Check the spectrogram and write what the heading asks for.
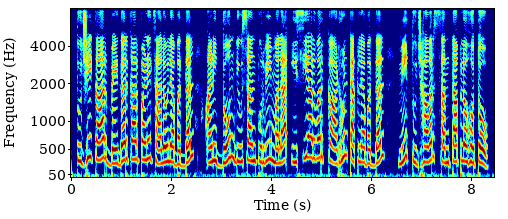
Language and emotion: Marathi, angry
